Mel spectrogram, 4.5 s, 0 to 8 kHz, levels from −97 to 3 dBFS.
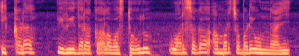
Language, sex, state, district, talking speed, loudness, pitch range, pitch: Telugu, male, Telangana, Hyderabad, 95 wpm, -13 LUFS, 185-205 Hz, 190 Hz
